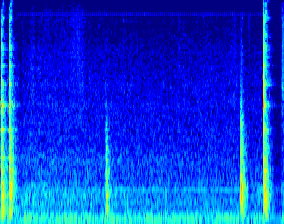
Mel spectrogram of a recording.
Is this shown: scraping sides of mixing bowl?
yes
